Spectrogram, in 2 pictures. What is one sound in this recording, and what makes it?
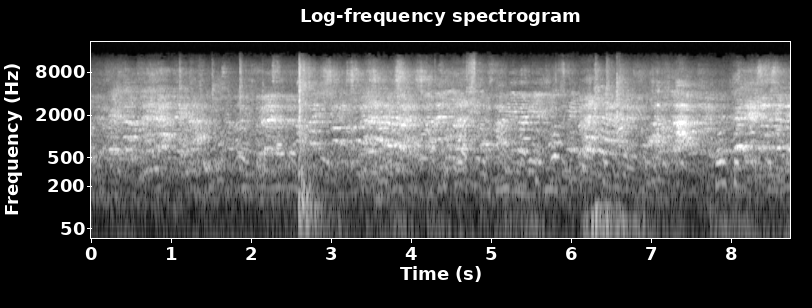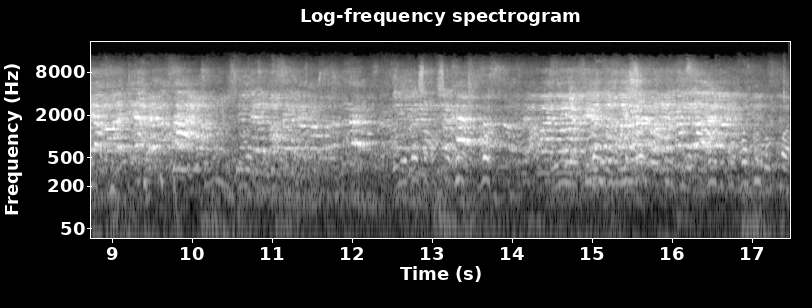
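A large crowd of young people chatters loudly in an echoing hall.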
